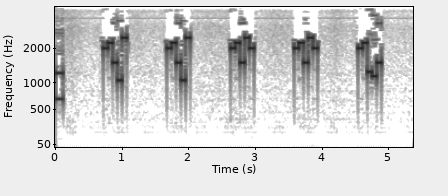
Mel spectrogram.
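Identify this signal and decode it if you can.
Five-tone selective call (ZVEI), heard as quick runs of five tones, tones of about 70 ms. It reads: 89510 89510 89508 89508 89325
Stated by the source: ZVEI five-tone selective call received with an SDR, from Feuerwehr Orlamünde.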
